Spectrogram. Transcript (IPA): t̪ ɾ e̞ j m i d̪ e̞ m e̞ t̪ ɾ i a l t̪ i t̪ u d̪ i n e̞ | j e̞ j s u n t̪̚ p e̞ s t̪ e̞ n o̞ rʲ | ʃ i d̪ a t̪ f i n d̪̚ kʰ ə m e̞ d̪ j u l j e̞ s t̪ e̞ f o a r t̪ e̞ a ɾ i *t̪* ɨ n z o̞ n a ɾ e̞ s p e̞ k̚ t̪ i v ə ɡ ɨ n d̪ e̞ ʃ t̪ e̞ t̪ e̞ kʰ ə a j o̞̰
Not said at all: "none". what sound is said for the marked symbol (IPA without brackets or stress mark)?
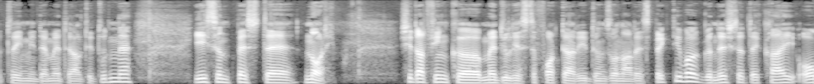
d̪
